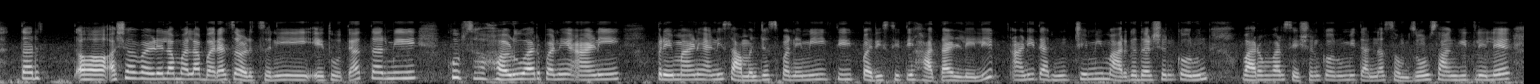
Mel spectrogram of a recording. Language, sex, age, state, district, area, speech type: Marathi, female, 18-30, Maharashtra, Akola, urban, spontaneous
